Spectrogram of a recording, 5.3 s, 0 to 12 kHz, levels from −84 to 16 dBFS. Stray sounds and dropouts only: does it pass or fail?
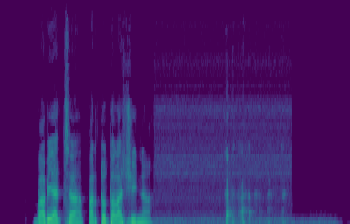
fail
